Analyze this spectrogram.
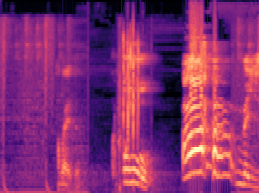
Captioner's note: crack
